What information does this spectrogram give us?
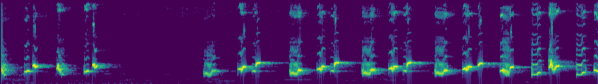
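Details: Yellow-vented bulbul in ropel style, long-running lure song used to draw others of its kind to sing: a few bubbly chattering notes, a brief pause, then a fast continuous series of gurgling, slightly rising notes.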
